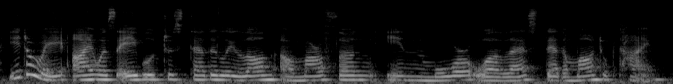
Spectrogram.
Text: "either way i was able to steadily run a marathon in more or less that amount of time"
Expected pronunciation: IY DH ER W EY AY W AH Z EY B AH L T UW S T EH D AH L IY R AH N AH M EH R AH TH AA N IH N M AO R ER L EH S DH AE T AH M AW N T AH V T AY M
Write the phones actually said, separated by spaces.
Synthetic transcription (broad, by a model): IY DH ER W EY AY W AH Z EY B AH L T UW S T EH D AH L IY L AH N AH M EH R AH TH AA N IH N M AO R ER L EH S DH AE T AH M AW N T AH V T AY M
